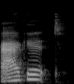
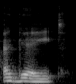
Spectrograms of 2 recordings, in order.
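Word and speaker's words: agate: Is that how you pronounce that? Crystal fire agot. Not a gate.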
